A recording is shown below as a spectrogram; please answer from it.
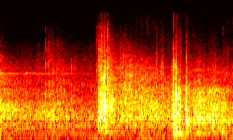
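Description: Two sharp knocks, one about a second in and a weaker one near the end, over a steady rink hiss.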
